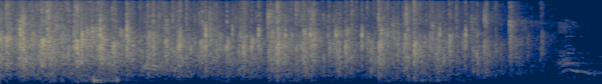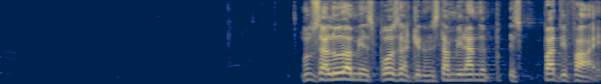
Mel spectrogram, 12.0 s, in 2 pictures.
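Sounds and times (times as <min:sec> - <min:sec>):
audience applause: 0:00.0 - 0:05.5
speech: 0:09.0 - 0:12.0.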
